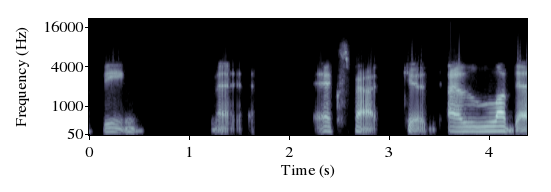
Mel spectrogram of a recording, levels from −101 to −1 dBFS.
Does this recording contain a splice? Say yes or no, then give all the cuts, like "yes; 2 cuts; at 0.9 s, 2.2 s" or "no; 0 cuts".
no; 0 cuts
